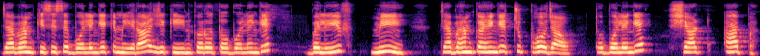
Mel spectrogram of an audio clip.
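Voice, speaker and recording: Slow, high-voiced woman teaching phrases. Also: steady tone, darkish tone. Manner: slow, deliberate, repeats each phrase for learners. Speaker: English teacher. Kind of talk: spoken language lesson.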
